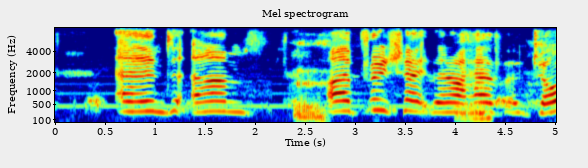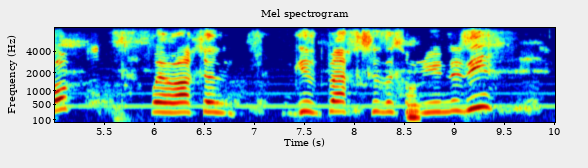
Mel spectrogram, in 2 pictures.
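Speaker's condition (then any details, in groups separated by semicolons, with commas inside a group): Cerebral palsy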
